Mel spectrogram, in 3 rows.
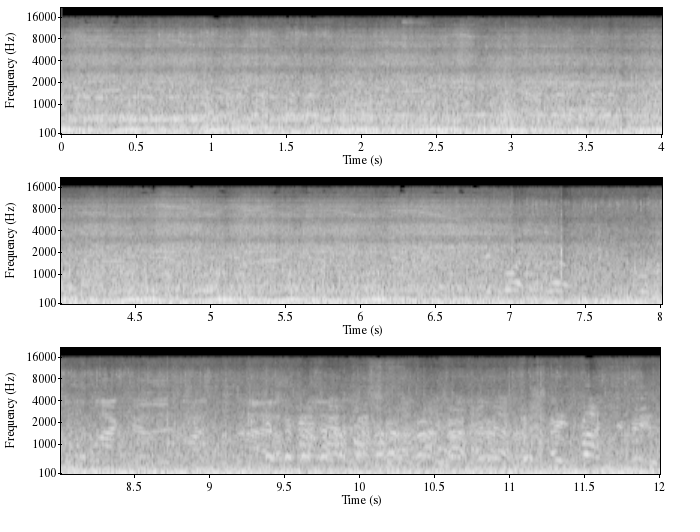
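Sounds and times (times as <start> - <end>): indistinct voices: 0.0 - 9.2
car engine running: 0.0 - 10.1.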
